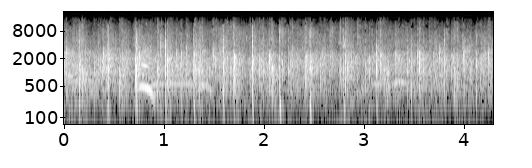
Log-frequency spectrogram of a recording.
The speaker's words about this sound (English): Can we have another round of applause, please, for all of our artists and writers and creatives tonight?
